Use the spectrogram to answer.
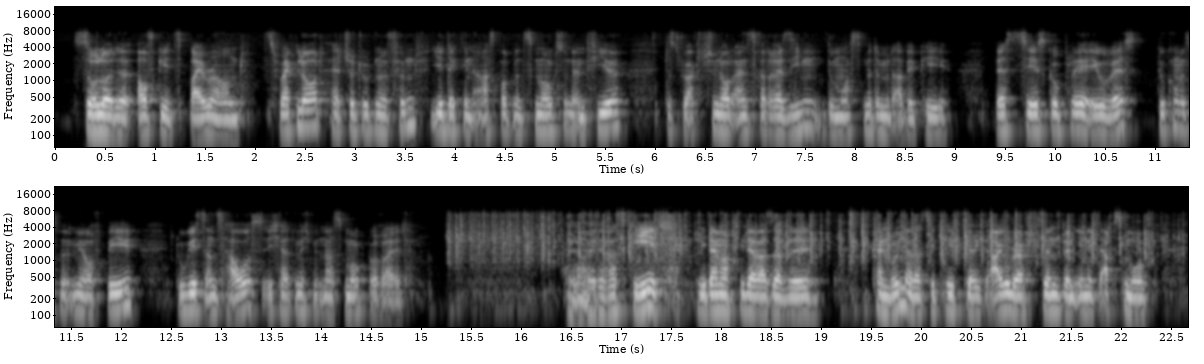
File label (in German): Testaufnahme Logitech G435 Gaming Headset Lightspeed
